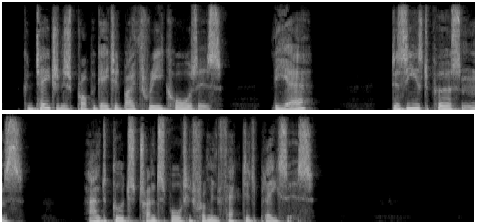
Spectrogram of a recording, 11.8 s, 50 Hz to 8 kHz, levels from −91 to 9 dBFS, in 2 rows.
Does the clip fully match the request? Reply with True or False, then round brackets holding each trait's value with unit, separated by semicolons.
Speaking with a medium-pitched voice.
True (155 Hz)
